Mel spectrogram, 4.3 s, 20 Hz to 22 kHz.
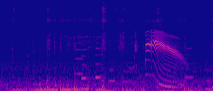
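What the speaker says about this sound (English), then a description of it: "It meows when you press on its head." A stuffed cat toy in Persona 5 Royal gives a single rising-then-falling synthetic meow when its head is pressed, heard clearly over a steady low game background hum.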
